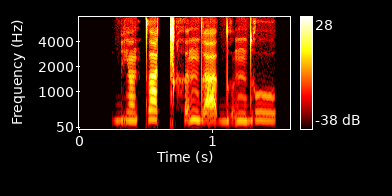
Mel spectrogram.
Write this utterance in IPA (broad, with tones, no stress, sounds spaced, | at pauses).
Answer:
b j œ̃˨ t̪ a˦ ǀʰ ə̰˦ n d a̰˨ d̪ ṵ˨ n d u˦˨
